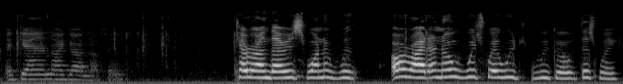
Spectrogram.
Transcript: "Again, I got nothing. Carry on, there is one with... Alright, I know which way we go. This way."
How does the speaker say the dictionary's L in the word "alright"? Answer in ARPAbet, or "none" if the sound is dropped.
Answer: L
